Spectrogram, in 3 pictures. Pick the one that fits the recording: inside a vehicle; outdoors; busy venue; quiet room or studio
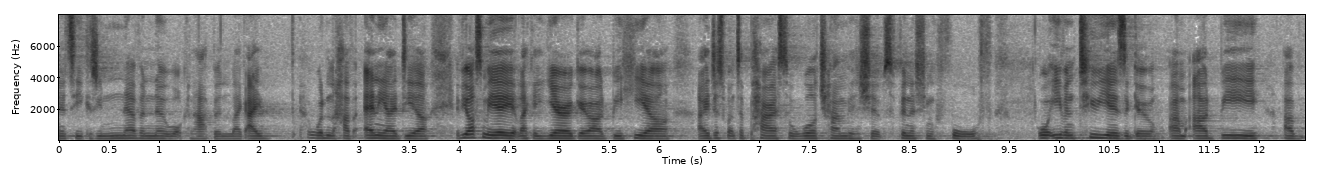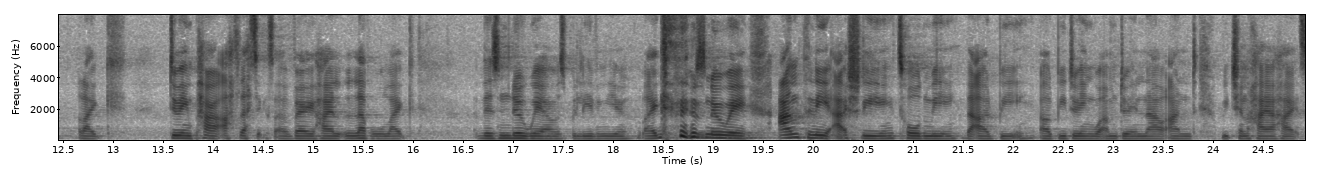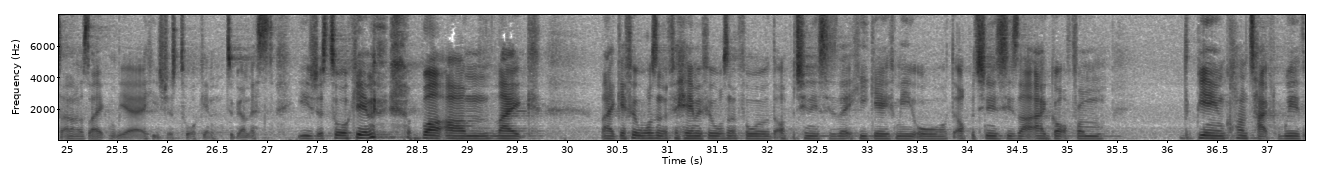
busy venue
